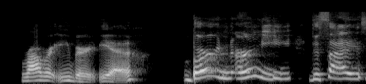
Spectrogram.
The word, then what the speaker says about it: Ebert: Egbert. Robert Ebert, yeah.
